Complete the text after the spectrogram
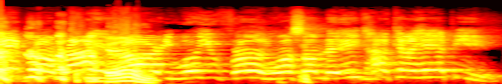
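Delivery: put-on loud, high, garbled Alabama accent; hammed-up unintelligible Alabama greeting. Alabama local greets comedian at club, garbled Alabama accent. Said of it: "didn't understand a word of English".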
